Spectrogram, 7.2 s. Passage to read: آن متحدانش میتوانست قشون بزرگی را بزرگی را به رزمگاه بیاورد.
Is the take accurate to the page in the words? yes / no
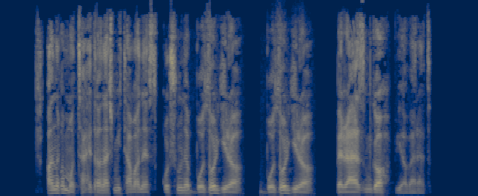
yes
